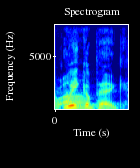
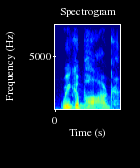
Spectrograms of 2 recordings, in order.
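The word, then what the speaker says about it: Weekapaug: Weekapeg, Well, no. Weekapog Weekapog. in Westerly.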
